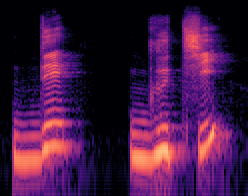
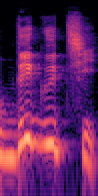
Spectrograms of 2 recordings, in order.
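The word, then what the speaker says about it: 出口: C'est pareil pour, par exemple, la sortie du métro, c'est Deguchi, donc D pour la sortie et Kuchi pour la bouche de sortie, ça se transforme en Deguchi et non pas Dekuchi, ça ne se dira pas.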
